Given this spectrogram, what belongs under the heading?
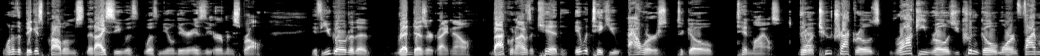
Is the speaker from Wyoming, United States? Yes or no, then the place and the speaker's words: yes; Jackson, Wyoming, United States; moved away; when we were growing up in Jackson, it was a small, small town.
